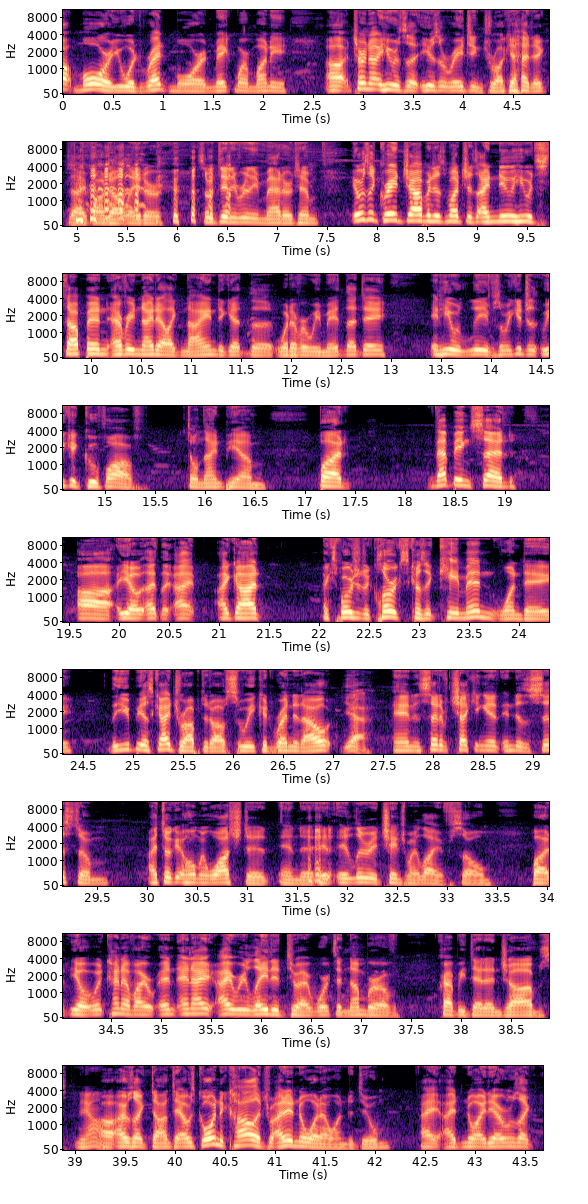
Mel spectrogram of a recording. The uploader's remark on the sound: recorded on-location at Des Moines Con 2023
